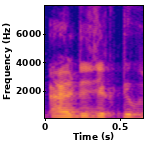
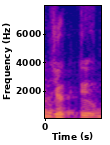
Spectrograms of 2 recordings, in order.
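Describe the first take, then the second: First: The d sound is clearly pronounced. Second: The d sound is left silent. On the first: The speaker calls it wrong. "एडजेक्टिव नहीं बोला जाता" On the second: The speaker calls it right. "डी को silent करिएगा"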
